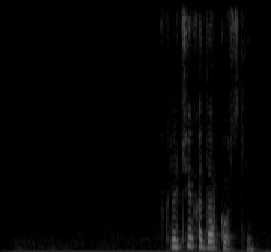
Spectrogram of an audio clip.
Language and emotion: Russian, neutral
